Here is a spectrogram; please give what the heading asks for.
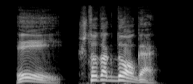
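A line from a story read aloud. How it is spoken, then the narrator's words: Shouted. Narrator (Russian): крикнула Нинавис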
